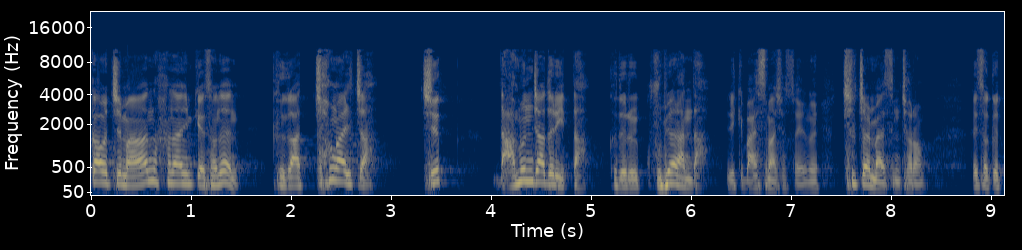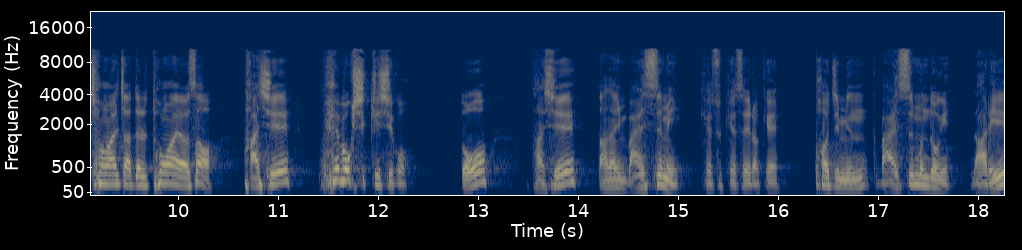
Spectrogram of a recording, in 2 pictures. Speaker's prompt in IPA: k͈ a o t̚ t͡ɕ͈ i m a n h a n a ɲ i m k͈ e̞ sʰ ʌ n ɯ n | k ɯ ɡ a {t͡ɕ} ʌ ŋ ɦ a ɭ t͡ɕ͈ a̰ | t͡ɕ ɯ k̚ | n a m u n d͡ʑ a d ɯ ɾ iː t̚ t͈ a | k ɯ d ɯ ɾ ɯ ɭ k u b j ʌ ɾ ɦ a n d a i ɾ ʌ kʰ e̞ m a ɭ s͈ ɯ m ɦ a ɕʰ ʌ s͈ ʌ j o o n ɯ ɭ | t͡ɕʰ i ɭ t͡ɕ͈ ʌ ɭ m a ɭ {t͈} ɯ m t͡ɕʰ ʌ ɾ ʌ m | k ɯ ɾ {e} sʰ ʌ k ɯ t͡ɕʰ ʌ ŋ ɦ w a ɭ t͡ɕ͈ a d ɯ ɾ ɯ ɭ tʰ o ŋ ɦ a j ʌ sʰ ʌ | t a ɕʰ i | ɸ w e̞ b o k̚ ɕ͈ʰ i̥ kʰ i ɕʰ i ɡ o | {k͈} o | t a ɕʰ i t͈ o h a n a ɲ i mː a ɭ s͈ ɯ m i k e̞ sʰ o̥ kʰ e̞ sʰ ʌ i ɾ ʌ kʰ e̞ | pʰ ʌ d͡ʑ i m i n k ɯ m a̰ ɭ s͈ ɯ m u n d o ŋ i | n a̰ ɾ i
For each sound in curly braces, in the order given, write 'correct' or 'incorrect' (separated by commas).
incorrect, incorrect, correct, incorrect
